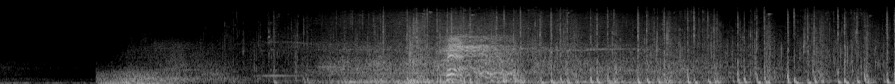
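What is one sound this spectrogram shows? Horse hooves gallop on a dirt path.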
